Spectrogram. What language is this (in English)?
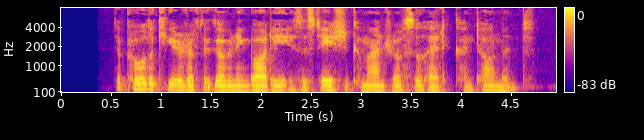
English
